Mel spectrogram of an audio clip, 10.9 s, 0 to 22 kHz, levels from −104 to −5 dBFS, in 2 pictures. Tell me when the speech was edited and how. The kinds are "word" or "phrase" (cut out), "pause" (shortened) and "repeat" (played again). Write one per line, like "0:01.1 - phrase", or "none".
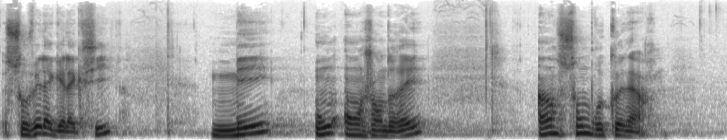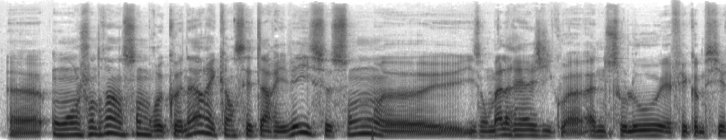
none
